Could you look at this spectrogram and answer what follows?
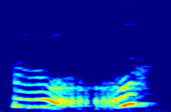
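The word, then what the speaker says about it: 五: And number 5 is pronounced woo, woo. So again, we don't really have a similar pronunciation. It's a bit like if you made the noise of an owl, to wit, to woo, woo, but it's really woo, woo.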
